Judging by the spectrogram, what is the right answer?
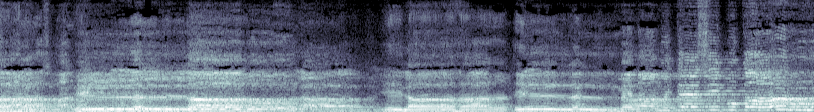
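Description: Unaccompanied male voice through a microphone, chanting a devotional verse with long, wavering held notes and brief pauses for breath.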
